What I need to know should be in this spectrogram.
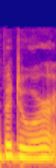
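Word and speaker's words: Baddour: and and I may be I may mispronounce badur b-a-d-d-o-u-r okay and state your name your position on the bill and your title um thank you chairman my name is bedor and I'm the director of the fair Financial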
